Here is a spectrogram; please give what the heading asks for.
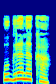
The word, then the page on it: ಉಗ್ರನಖ: Kannada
